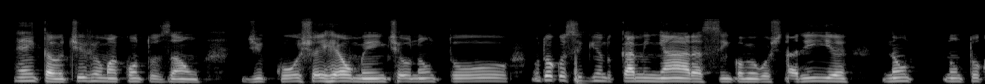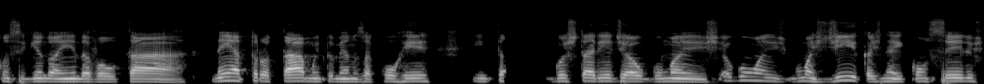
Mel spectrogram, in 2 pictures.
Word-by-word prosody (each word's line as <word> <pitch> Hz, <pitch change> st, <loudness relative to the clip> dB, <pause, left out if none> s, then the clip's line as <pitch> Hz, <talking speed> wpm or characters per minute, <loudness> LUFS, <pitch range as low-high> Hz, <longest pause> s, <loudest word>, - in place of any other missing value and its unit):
É 165 Hz, 0 st, 0 dB
então, 150 Hz, -5 st, +5 dB
eu 125 Hz, -, +1 dB
tive 160 Hz, +2 st, -1 dB
uma 145 Hz, -3 st, +1 dB
contusão 125 Hz, -4 st, -1 dB, 0.4 s
de 135 Hz, +4 st, -6 dB
coxa 140 Hz, +2 st, -1 dB
e 150 Hz, -, +4 dB
realmente 140 Hz, -2 st, +4 dB
eu 145 Hz, 0 st, +2 dB
não 140 Hz, +1 st, -1 dB
estou 145 Hz, +3 st, -3 dB, 0.2 s
não -, -, -10 dB
estou 200 Hz, -1 st, +3 dB
conseguindo 170 Hz, -4 st, -5 dB
caminhar 150 Hz, -1 st, +4 dB
assim 135 Hz, +1 st, 0 dB
como 130 Hz, 0 st, 0 dB
eu 130 Hz, -, +2 dB
gostaria, 140 Hz, +3 st, 0 dB, 0.3 s
não 155 Hz, +2 st, 0 dB, 0.3 s
não 145 Hz, 0 st, -3 dB
estou 150 Hz, +2 st, -5 dB
conseguindo 140 Hz, 0 st, -3 dB
ainda 130 Hz, 0 st, +3 dB
voltar 125 Hz, -2 st, +1 dB, 0.2 s
nem 165 Hz, +4 st, +1 dB
a 170 Hz, -, +6 dB
trotar, 150 Hz, -4 st, +4 dB
muito 140 Hz, -1 st, -5 dB
menos 135 Hz, -1 st, -1 dB
a -, -, -2 dB
correr. 140 Hz, +2 st, -3 dB, 0.4 s
Então, 140 Hz, -2 st, -5 dB, 0.4 s
gostaria 150 Hz, +2 st, -1 dB
de 150 Hz, +2 st, -2 dB
algumas 135 Hz, -3 st, 0 dB
algumas 170 Hz, -5 st, -5 dB
algumas 150 Hz, 0 st, -2 dB
dicas, 140 Hz, +1 st, -3 dB
né, 140 Hz, -1 st, 0 dB
e 130 Hz, -, -3 dB
conselhos 150 Hz, +1 st, -2 dB
140 Hz, 135 wpm, -25 LUFS, 130-150 Hz, 0.4 s, a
